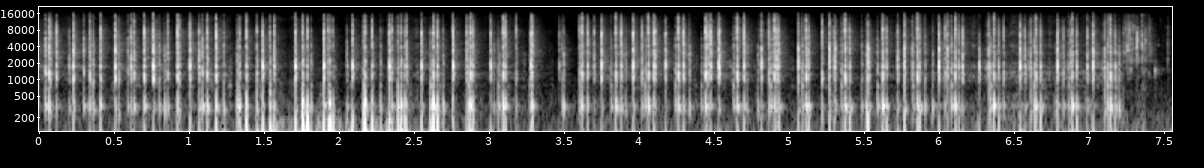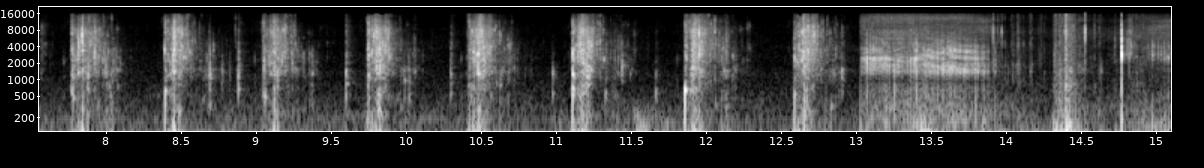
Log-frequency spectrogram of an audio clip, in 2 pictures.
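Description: Long acrylic nails handle, tap and flex a thin, flat paper or card cut-out drawing of a blue foaming gel pump bottle, which is not hollow. For about seven seconds there is dense, rapid, crisp tapping and crinkling. Then it slows into separate swelling rustles and crackles, with a brief bright papery hiss near the end.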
